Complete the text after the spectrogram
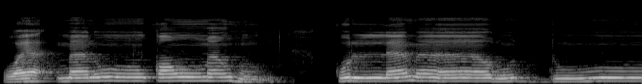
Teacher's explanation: کلما میں لام کے اوپر شد زور دیں گے، میم کے سالف مدہ ایک انداز میں کھینچیں گے، را کو موڑا ادا کرتے ہوئے دال کے سامنے آئیں گے، شد زور دیں گے، دال کو واو کے سامنے آئیں گے، واو مدہ اور مد منفصل ہے، کم سے کم دو الف انداز میں کھینچیں گے.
